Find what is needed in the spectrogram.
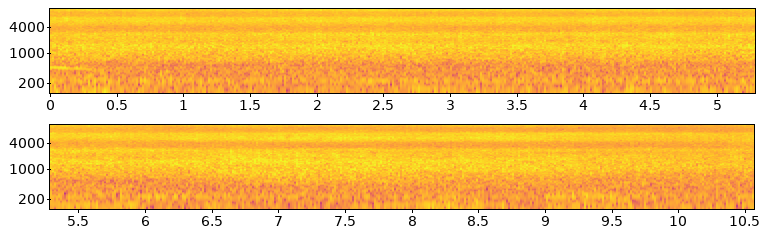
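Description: Steady outdoor background noise, an even rush with no distinct events.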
